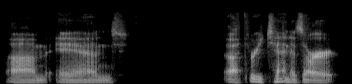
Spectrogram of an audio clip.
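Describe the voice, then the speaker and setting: A man with a hoarse, tired voice presenting a live online market-analysis session, speaking haltingly with many filler sounds and restarts. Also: on the low side, steady tone, sharp tone, no room sound, studio quality. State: hoarse, losing his voice.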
